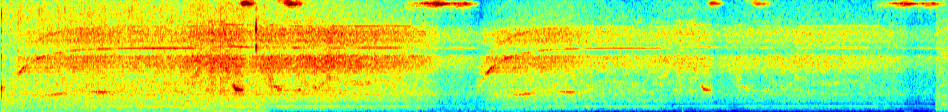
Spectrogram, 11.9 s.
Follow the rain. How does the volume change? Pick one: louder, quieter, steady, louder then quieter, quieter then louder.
quieter.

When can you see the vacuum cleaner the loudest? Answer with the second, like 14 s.
3 s.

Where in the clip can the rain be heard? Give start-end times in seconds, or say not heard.
0.0-6.7.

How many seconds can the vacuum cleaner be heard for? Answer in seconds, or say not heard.
12 s.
